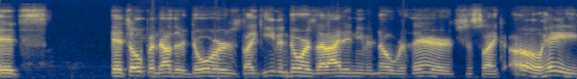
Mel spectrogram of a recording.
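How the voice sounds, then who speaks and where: A man with a Midwestern US accent speaks at a moderate pace. His tone is bright and sharp, and the sound is dry and close with no echo. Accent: US Midwest. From Iowa, Quad Cities. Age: 30s. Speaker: singer. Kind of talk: casual interview.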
